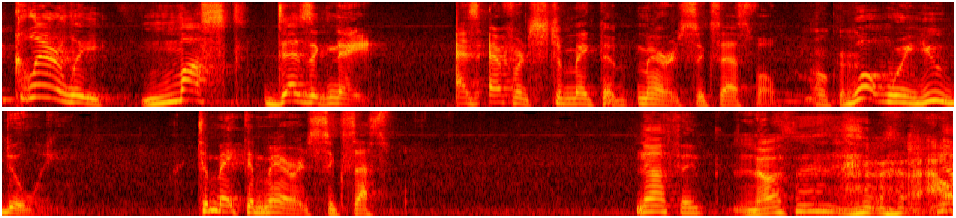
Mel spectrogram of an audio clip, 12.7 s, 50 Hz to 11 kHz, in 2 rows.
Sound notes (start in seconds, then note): 11.8 chuckling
